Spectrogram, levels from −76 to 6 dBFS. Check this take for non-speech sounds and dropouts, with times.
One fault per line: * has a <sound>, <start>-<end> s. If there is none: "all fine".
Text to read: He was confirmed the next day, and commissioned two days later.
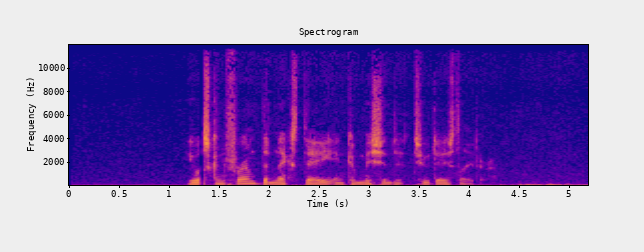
* has a dropout, 1.3-1.3 s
